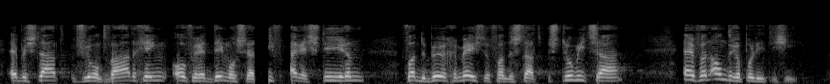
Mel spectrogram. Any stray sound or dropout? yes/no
yes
